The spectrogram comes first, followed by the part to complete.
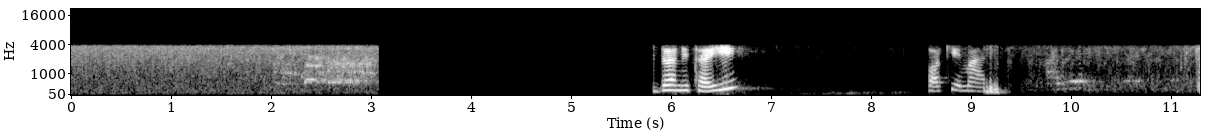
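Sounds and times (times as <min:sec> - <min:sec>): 
steady hiss: 0:00.0 - 0:03.1, 0:05.8 - 0:11.2
neighbor's rooster crowing: 0:02.0 - 0:03.1
speech: 0:05.9 - 0:06.8, 0:08.6 - 0:09.4.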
